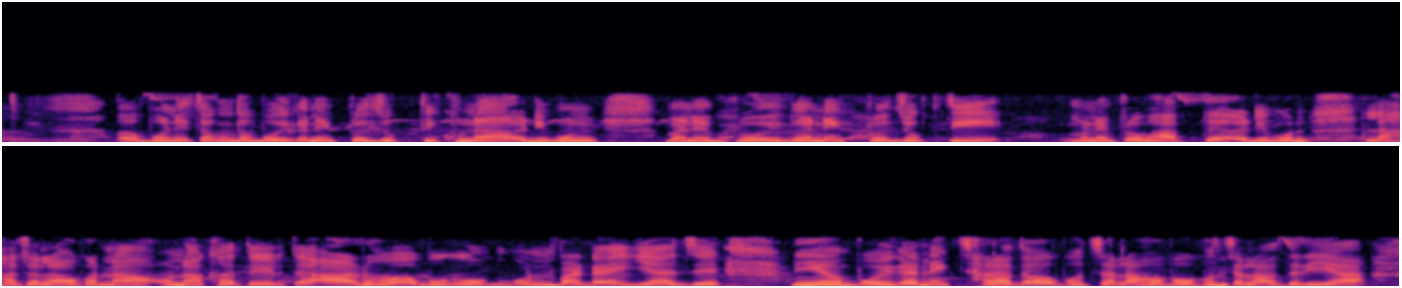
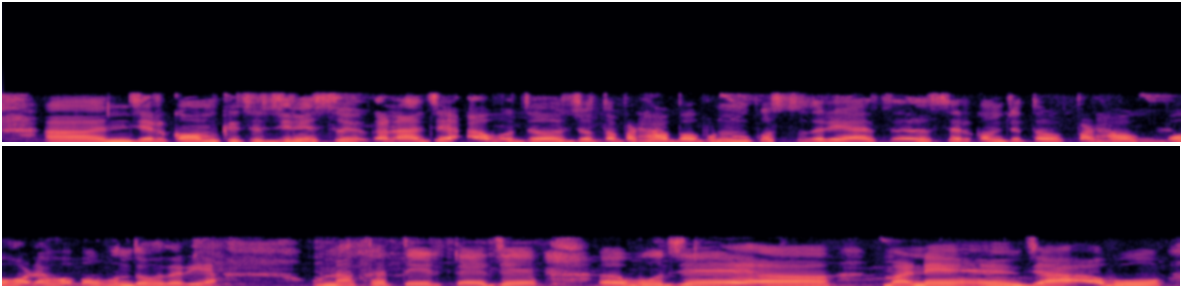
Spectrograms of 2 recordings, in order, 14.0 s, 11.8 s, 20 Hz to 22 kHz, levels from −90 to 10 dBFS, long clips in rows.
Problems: constant background noise, continuous background conversations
